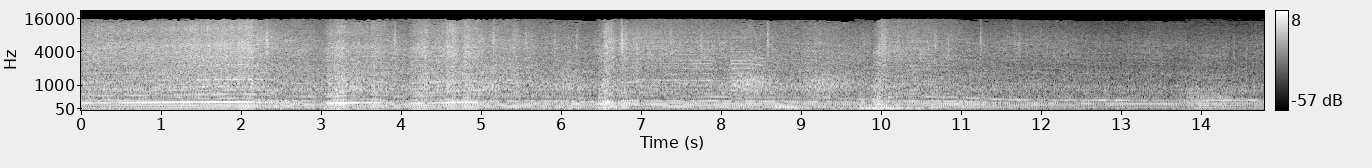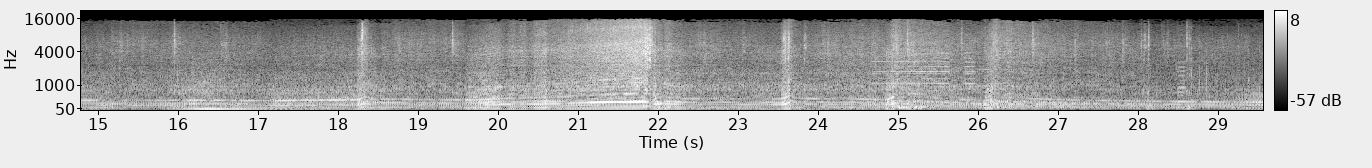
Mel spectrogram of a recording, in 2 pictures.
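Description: A car engine revs up and down, changing gears.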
